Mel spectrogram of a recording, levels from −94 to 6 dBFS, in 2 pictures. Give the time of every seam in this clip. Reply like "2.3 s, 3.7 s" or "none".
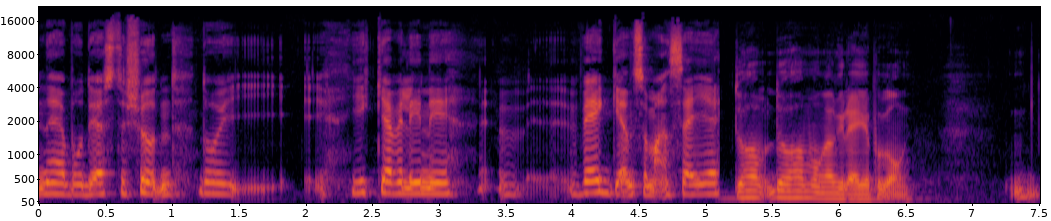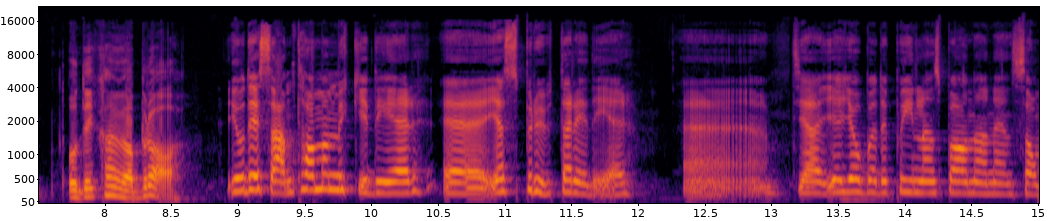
5.1 s, 8.9 s, 13.1 s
